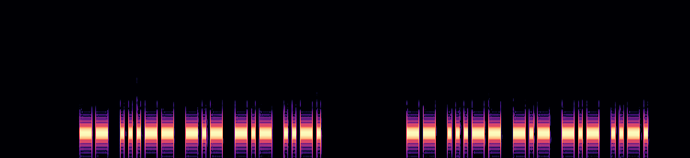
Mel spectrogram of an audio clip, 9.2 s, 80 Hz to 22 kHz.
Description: Morse code, heard as a keyed tone, about 22 wpm, 700 Hz. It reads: M3KKF M3KKF
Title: DXCC-100 Call Signs - 5 Characters - Repeated 3x - 22wpm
